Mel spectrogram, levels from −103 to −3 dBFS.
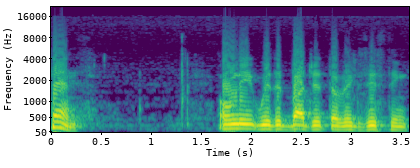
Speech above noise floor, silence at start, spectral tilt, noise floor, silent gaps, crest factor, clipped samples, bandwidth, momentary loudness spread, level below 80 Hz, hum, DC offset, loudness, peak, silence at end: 41 dB; 0 s; -9 dB/octave; -50 dBFS; none; 12 dB; 0.3%; 7.2 kHz; 8 LU; -46 dBFS; none; under 0.1%; -10 LUFS; 0 dBFS; 0 s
